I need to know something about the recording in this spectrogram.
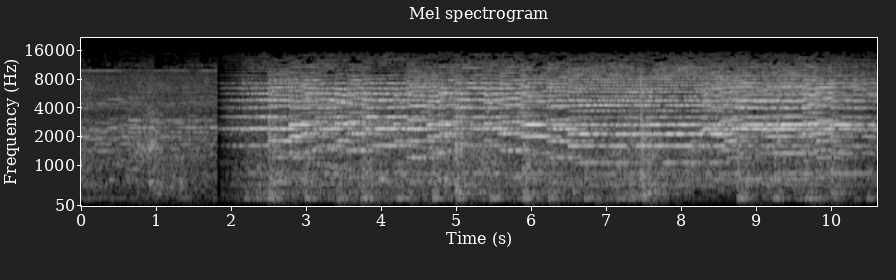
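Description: Bagpipe music: a steady drone under a running melody, becoming much louder about two seconds in.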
